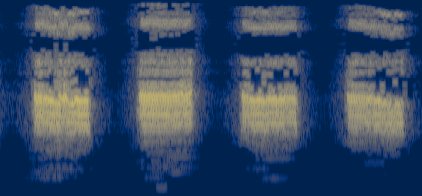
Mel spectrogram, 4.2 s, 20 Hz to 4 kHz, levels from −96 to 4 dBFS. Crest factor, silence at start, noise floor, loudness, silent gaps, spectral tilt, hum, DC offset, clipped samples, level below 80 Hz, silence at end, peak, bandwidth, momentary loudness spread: 16 dB; 0.3 s; -54 dBFS; -24 LUFS; none; 1 dB/octave; none; under 0.1%; under 0.1%; under -90 dBFS; 0.2 s; -10 dBFS; 4 kHz; 13 LU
